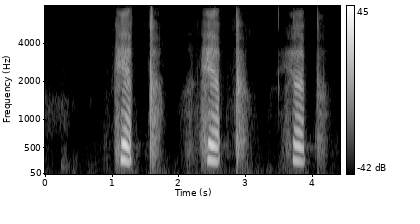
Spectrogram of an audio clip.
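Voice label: "hip", spoken word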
